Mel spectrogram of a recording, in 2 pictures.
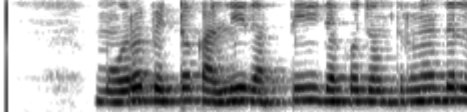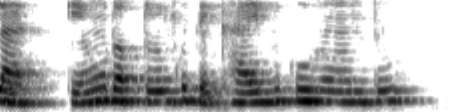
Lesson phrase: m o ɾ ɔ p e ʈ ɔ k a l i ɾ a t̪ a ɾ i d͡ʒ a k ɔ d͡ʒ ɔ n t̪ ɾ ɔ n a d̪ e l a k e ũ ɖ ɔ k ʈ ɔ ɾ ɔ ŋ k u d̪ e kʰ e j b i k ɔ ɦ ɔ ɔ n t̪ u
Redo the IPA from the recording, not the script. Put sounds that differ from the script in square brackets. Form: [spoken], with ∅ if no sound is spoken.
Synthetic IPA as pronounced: m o ɾ ɔ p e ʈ ɔ k a l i ɾ a t̪ [i] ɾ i d͡ʒ a k ɔ d͡ʒ ɔ n t̪ ɾ ɔ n a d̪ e l a k e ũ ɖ ɔ k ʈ ɔ ɾ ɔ ŋ k u d̪ e kʰ [a] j b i k [u] ɦ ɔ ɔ n t̪ u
